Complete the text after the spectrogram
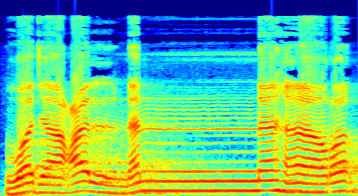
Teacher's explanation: نون کو نون کے ساتھ ملا کر پڑھیں گے اور نون مشدد کو ہمیشہ گنے کے ساتھ پڑھیں گے، یعنی یہاں گناہ کریں گے.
